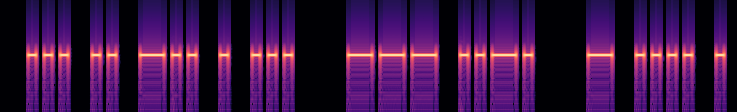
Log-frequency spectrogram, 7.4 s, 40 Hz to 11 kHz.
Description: Morse code, heard as a keyed tone, about 15 wpm, 700 Hz. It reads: SIDES OF THE
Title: Speed-Racing - Sets of 5 Words 15wpm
